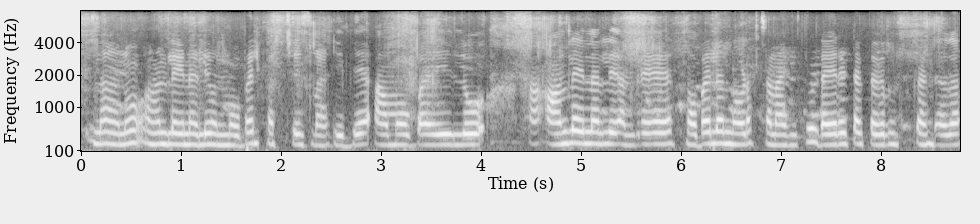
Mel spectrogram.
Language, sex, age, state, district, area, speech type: Kannada, female, 18-30, Karnataka, Chikkamagaluru, rural, spontaneous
